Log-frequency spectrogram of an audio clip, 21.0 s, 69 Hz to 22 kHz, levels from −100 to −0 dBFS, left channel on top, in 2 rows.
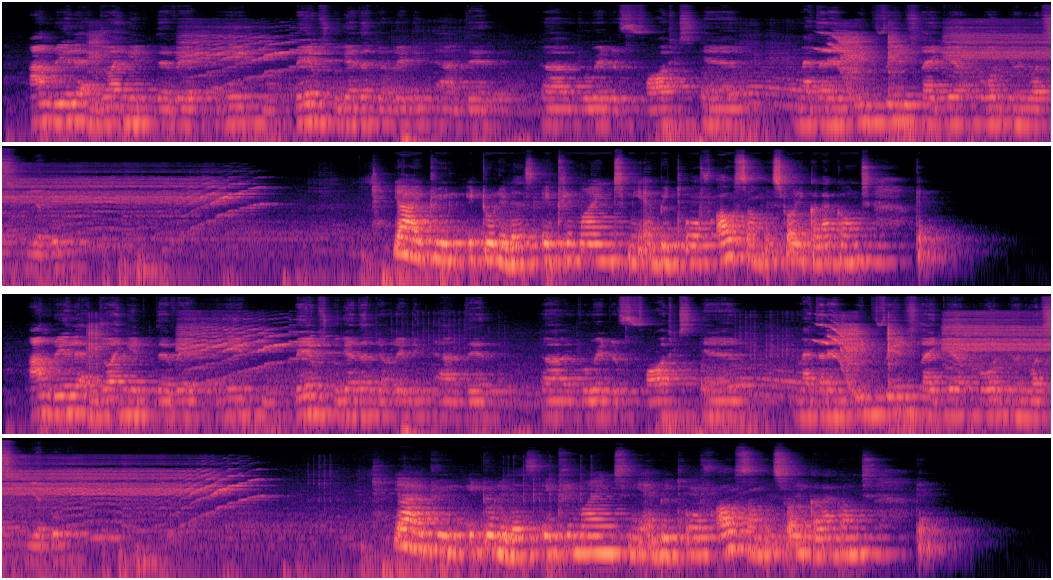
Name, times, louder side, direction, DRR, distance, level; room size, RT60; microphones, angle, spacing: voice 1, 0.3-4.9 5.4-7.4 7.8-11.1 11.8-11.9, right 1 dB, 35° right, 2 dB, 0.5 m, -37 dB
sound 1, 0.8-19.0, right 3 dB, 70° right, 0.6 m, -43 dB
voice 2, 14.2-19.7, left 1 dB, 45° left, 5 dB, 0.4 m, -29 dB
6.8 x 2.9 x 2.2 m, 1.0 s
head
